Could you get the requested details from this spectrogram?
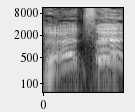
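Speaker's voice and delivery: very high, sudden, loud high-pitched yell. Retelling jumping out of bed to chase a three-year-old, retelling own loud yell. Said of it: "And I yelled it really loud".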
